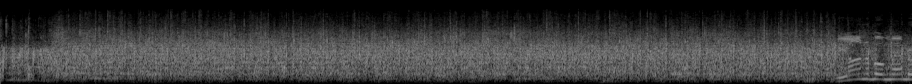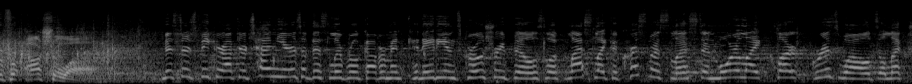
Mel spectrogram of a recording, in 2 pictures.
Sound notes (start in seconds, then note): 8.6 applause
